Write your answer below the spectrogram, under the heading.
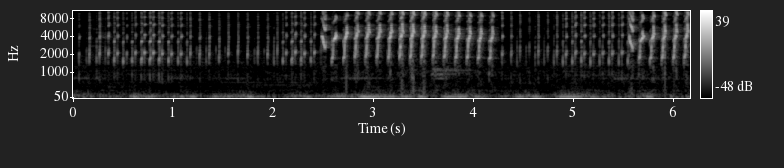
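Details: Long ngekek of a josan lovebird from Mojokerto, a trill said to set other birds trilling: soft rapid chatter that swells into loud, shrill, evenly pulsed bursts with short pauses between.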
